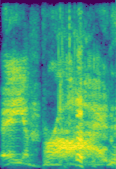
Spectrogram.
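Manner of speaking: loud, slow, laughing "Hey, you broad"; laughing mock shout. Nurse jokingly shouting at an ER patient. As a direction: bellow it slowly, cracking up. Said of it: "I'll remember that for the next time in the E R".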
